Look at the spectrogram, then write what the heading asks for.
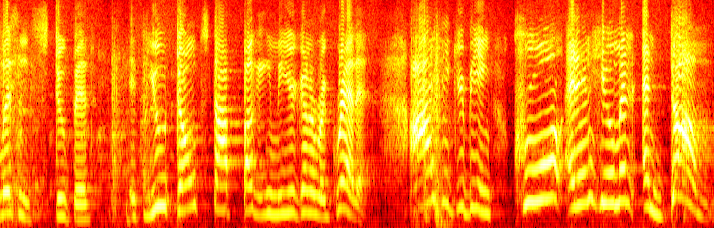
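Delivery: shouting angrily. Yelling at a prank caller on the telephone: yelling into the phone. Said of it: "What's all the yelling about?".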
